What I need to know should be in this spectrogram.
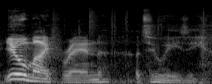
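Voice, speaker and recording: An actor playing a rough, mocking guide with a slow, cackling drawl in a radio drama. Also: male voice, fairly low pitch, huge pitch swings, pushed and bright, slight background noise, full character voice. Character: rough, mocking male wilderness guide who teases people.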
